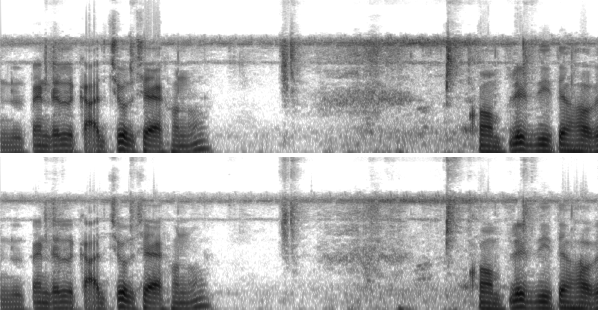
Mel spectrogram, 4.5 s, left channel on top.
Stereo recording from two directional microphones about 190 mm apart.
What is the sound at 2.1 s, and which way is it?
Snake, 35° right (ahead or behind).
